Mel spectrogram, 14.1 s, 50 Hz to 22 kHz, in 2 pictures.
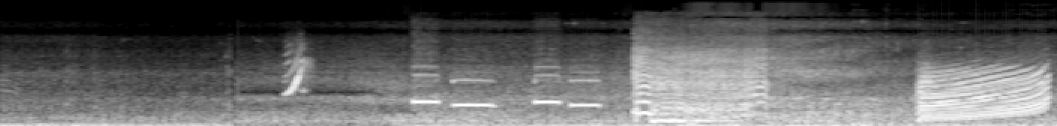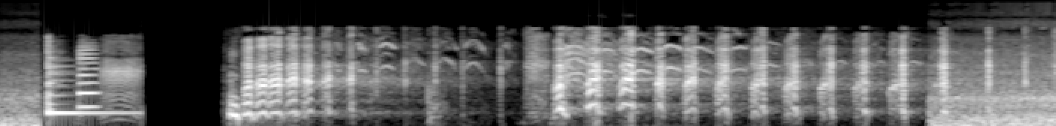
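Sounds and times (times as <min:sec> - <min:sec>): short steady tone: 0:02.8 - 0:05.1
high-pitched laughter: 0:08.6 - 0:14.0.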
